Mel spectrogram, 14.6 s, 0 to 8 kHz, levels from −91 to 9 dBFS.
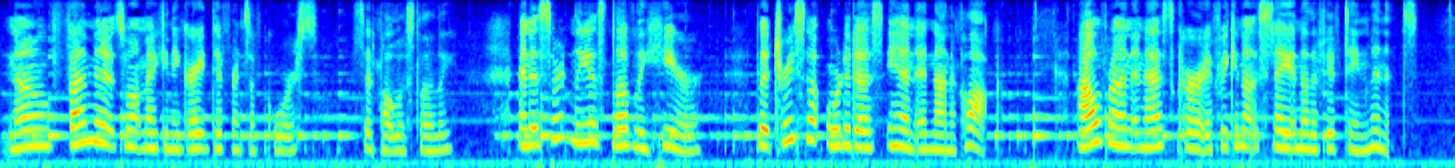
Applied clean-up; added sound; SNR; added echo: none; Dishes, pots, and pans; 14 dB; none.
